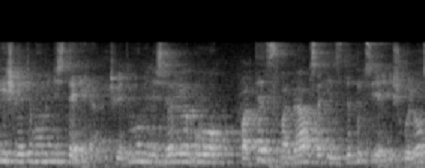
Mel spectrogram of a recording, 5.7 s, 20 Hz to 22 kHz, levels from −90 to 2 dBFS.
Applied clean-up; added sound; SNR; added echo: none; none; none; none.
